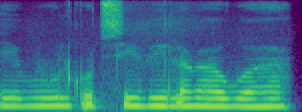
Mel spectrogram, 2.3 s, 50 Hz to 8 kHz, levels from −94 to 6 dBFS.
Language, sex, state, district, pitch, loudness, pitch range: Hindi, male, Jharkhand, Deoghar, 160 Hz, -14 LUFS, 155-165 Hz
